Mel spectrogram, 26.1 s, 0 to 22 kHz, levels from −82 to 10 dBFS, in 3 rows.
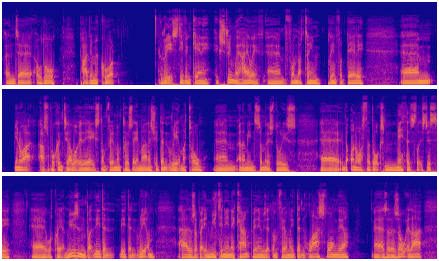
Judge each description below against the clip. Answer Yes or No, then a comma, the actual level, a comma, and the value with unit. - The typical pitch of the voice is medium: No, low, 100 Hz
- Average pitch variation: No, narrow, 2.2 semitones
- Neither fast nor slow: No, fast, 210 wpm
